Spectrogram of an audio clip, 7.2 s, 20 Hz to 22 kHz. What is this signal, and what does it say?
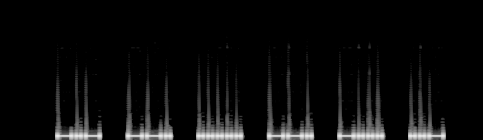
Morse code, heard as a keyed tone, about 17 wpm, spaced as for 12 wpm, 700 Hz. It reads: KG5GBU
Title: USA Call Signs - 6 Characters - 2x Character Spacing - 17wpm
